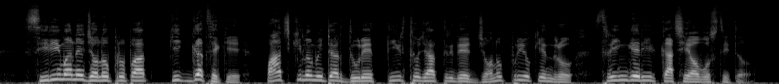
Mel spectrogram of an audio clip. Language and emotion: Bengali, neutral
